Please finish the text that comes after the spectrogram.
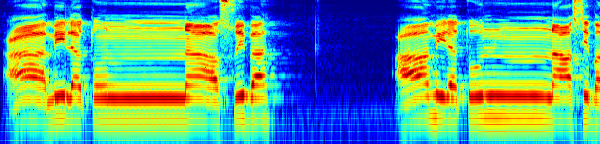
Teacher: عاملۃ ناصبہ میں ادغام بالغنہ ہوگا۔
